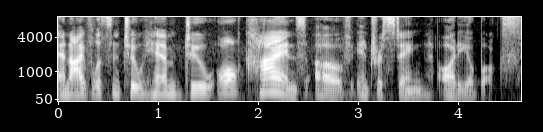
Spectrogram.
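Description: A woman's ordinary speaking voice at a fairly slow pace, with ordinary pitch variation, on a very clean recording with a silent background. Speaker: magazine founder and audiobook reviewer. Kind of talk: casual chat.

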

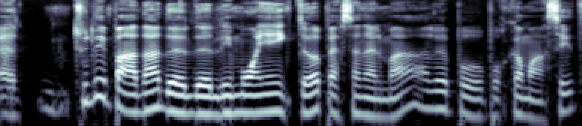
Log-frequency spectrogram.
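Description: A man talks at medium pitch with a dark, mellow tone and fairly even intonation. The recording is very clean, with a silent background. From Quebec, north shore of Montreal. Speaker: beginning comedian. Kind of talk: casual chat.

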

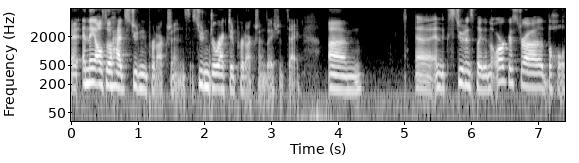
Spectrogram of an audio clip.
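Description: This woman has a plain, everyday voice and an American accent, and she talks at a fairly quick pace with big swings in loudness. The recording is very clean, with a silent background. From US Northeast (Westport, Connecticut). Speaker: theater director. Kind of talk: interview.

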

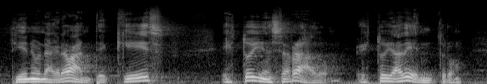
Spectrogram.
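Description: At a very slow pace, a man talks with lively intonation. His pitch is medium. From Argentina, San Juan then Buenos Aires area. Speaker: journalist. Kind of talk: interview. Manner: hesitant, many fillers.

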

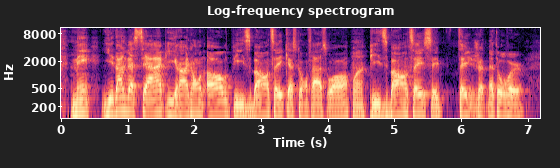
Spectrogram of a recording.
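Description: A man with a plain, everyday voice, medium pitch, fairly even intonation and a fairly quick pace. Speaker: wrestling historian and commentator. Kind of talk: casual chat.

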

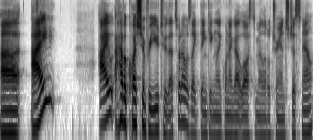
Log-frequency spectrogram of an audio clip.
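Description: A man's bright, sharp, medium-pitched voice with lively intonation at a fairly quick pace, on a very clean recording with a silent background. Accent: American. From New York City, Staten Island. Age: 20s. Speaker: dancer and social media influencer. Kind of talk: casual chat.

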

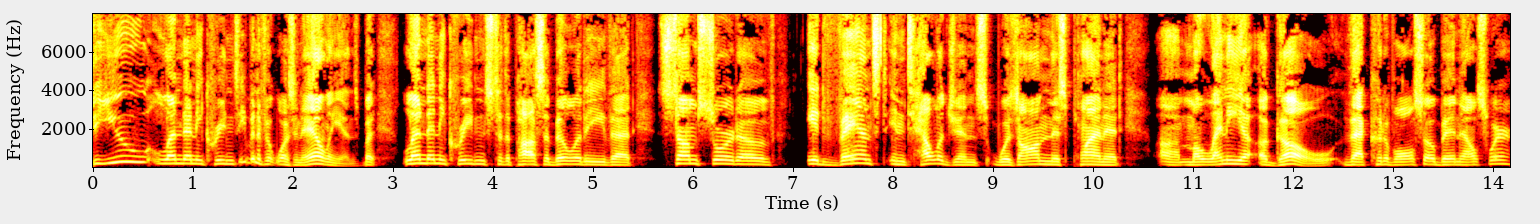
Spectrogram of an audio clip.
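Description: In a normal speaking voice, a man with a fairly high pitch speaks at a moderate pace with lively intonation. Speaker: late-night radio talk show host. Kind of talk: radio call-in show.

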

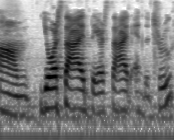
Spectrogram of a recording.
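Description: A woman with an American accent has a fairly low pitch and ordinary pitch variation. It is a normal speaking voice. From Dominican heritage, US. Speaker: TV after-show panelist. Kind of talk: casual chat. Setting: remote call with delay.

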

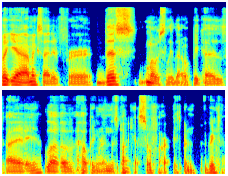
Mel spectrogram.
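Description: A man with an American accent and a normal speaking voice talks at a moderate pace and medium pitch, with ordinary pitch variation and hardly any pauses. The sound is dry and close, with no echo. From Illinois, Chicago suburbs. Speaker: undergraduate student podcaster. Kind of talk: casual chat.

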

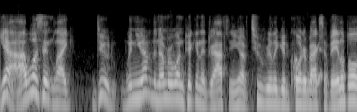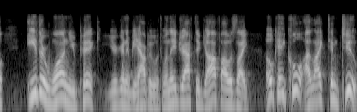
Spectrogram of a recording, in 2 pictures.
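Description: A man with an ordinary speaking voice talks at a fairly quick pace, his fairly high pitch carrying lively intonation. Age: 40s. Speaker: fantasy sports player. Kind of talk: casual chat. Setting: phone call.

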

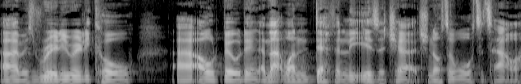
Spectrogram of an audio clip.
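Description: A man with fairly low pitch and fairly even intonation, in a very clean recording with a silent background. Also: fairly quick pace. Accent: British. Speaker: motorsport journalist. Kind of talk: casual chat. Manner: halting.

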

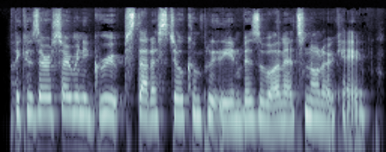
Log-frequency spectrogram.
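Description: A woman speaks with an Australian accent and fairly even intonation. The recording is very clean, with a silent background. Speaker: ecologist, activist and model. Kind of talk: interview.

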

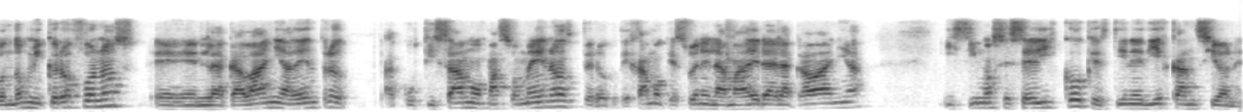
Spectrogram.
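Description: A man talks in an ordinary speaking voice at a moderate pace. His pitch is fairly high, with ordinary pitch variation. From Argentina, Chapadmalal. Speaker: singer-songwriter. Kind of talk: casual interview.

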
